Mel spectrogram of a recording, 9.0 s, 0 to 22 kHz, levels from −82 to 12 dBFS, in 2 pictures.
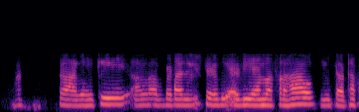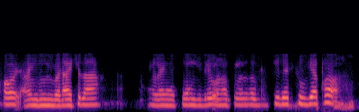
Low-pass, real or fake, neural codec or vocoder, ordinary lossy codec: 3.6 kHz; fake; codec, 16 kHz, 2 kbps, FreqCodec, smaller model; none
